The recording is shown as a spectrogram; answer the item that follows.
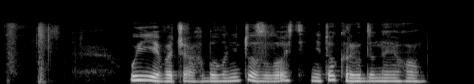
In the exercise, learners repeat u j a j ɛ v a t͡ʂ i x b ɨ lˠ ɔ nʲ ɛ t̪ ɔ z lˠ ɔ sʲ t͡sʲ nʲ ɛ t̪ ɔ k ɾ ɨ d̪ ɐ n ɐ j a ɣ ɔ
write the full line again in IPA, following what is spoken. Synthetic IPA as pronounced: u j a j ɛ v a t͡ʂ a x b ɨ lˠ ɔ nʲ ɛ t̪ ɔ z lˠ ɔ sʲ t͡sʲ nʲ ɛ t̪ ɔ k ɾ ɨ d̪ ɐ n ɐ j a ɣ ɔ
